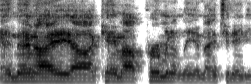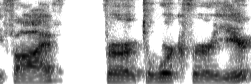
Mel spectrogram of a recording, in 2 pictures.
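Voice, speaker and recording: Speaking at a moderate pace with an American accent, a man holds a medium pitch in a monotone, flat intonation. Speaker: education business CEO. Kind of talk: interview. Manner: halting.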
